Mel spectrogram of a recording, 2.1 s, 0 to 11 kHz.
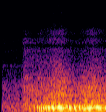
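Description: Detroit Diesel 4-53T two-stroke turbocharged diesel engine running, heard from outside through the shop's open bay door. It swells in level about half a second in, then holds a steady note.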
